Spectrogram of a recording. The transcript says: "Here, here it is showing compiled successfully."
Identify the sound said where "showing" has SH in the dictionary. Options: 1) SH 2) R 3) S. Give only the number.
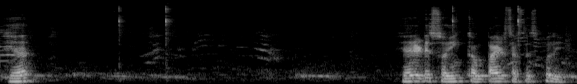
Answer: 3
